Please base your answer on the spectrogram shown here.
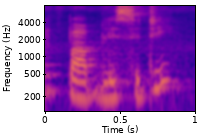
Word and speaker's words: publicity: So for publicity, the word is ending with I, T, Y. The stress is on the last but third syllable, that is anti-penultimate syllable.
